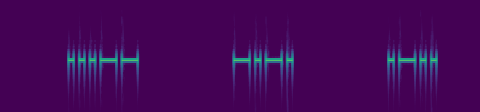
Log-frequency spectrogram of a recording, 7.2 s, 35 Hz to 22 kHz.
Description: Morse code, heard as a keyed tone, about 15 wpm, spaced as for 5 wpm, 700 Hz. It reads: 3CL
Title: USA Call Signs - 4 Characters - 6x Character Spacing - 15wpm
